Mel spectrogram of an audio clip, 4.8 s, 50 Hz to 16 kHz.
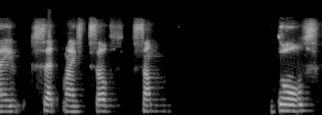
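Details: Adult woman, a former model, with non-fluent (Broca's) aphasia first diagnosed after a hemorrhagic stroke. She could not talk for 2 years and is now recovering.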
